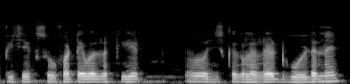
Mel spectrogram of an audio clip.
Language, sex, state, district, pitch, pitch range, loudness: Hindi, male, Uttar Pradesh, Lucknow, 125 Hz, 115-125 Hz, -16 LUFS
